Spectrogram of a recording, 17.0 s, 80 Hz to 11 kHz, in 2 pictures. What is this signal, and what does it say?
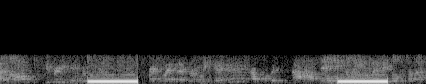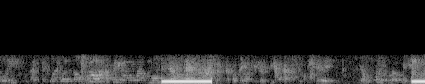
Ringback tone (Europe, 425 Hz), with speech.
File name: out- -2015- - - .990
